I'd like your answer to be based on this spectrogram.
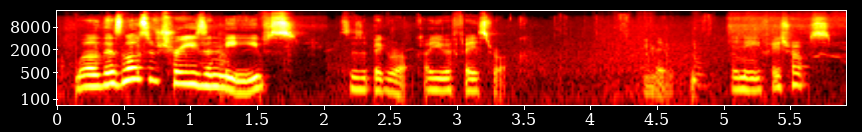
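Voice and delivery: ordinary talk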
